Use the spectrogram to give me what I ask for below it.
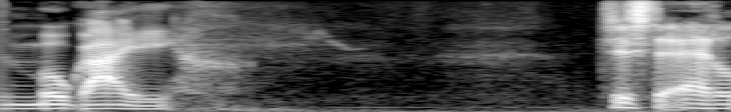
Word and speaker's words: Mogwai: I get you yeah so in Cantonese Mogwai means devil demon or gremlin and the mandarin pronunciation is mo guy II just to add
